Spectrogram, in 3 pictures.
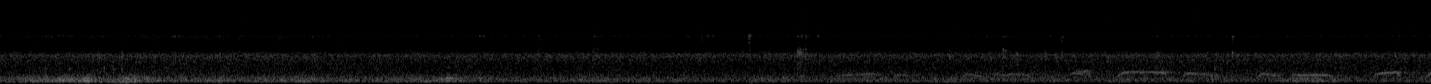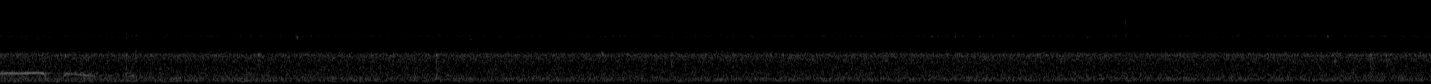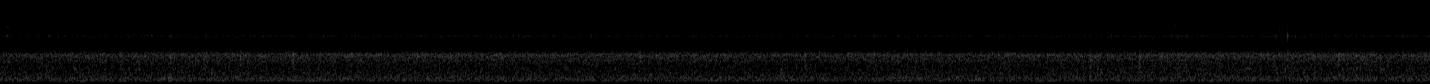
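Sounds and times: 
steady hissing rain: 0.0 - 42.9.

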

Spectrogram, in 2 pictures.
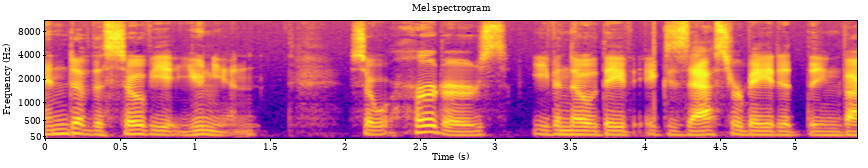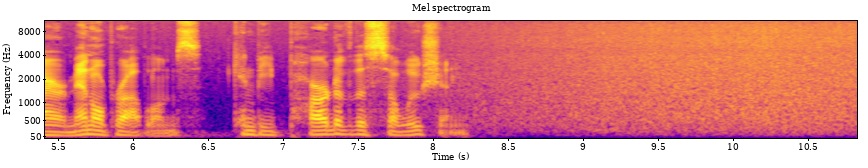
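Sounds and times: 
speech: 0.0 - 8.4
rushing river below walnut forests in Kyrgyzstan: 8.2 - 10.8.

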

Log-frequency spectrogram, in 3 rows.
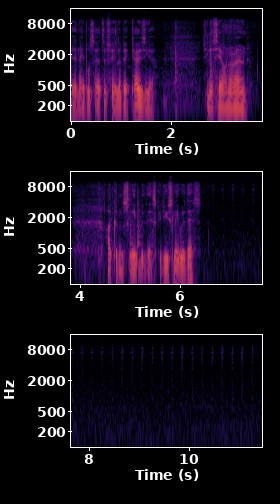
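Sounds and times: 
speech: 0.0 - 1.8, 2.6 - 3.6, 4.5 - 6.5
faint hiss: 0.0 - 11.4
clock ticking: 4.2 - 11.4.

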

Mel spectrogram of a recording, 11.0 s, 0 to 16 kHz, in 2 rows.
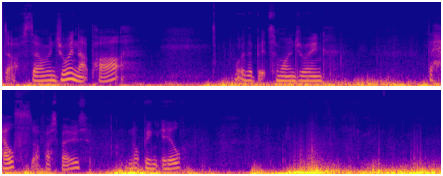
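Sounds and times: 
speech: 0.0 - 1.6, 2.9 - 4.2, 5.3 - 7.9
wind gusting into the microphone: 2.4 - 10.9.

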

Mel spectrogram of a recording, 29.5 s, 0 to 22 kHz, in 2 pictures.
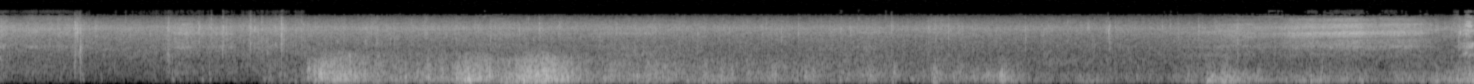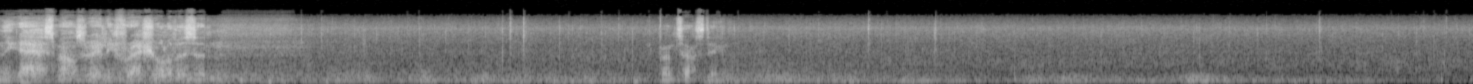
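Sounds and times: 
steady rain hissing: 0.0 - 29.4
deep rumbling thunderclap during rainstorm: 3.0 - 11.0, 11.8 - 24.1
speech: 15.2 - 17.0, 21.5 - 22.1.

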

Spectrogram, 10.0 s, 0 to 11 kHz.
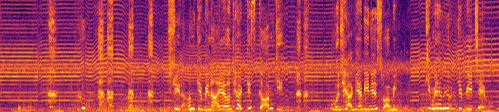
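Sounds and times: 
woman crying and sobbing: 1.0 - 3.1
speech: 3.5 - 9.9.

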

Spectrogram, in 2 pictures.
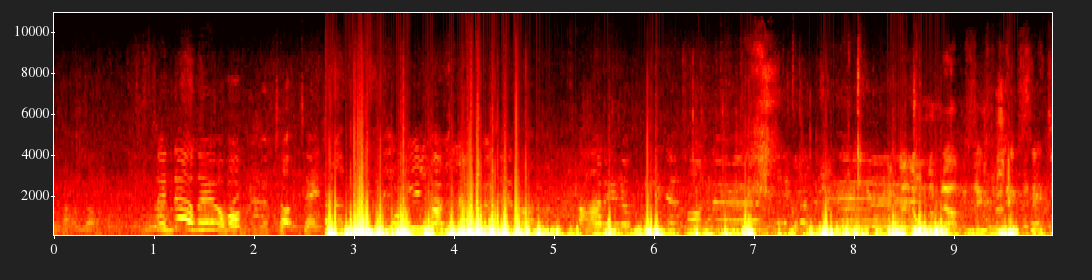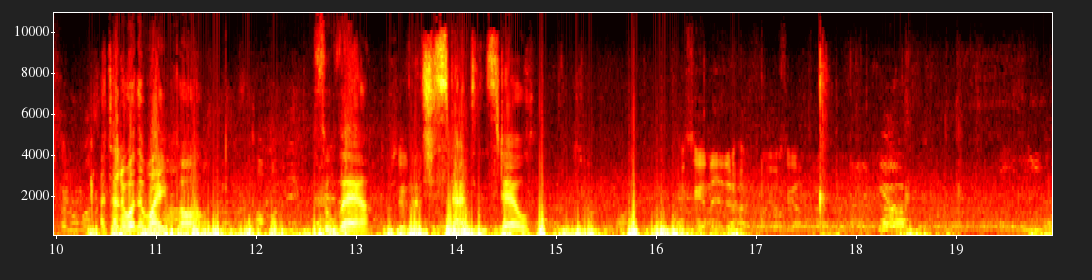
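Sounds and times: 
speech: 1.1 - 4.6, 10.7 - 11.6, 12.7 - 15.2
strong wind blowing outdoors on a grey day in London buffeting the microphone: 2.7 - 19.9.

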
